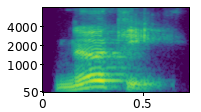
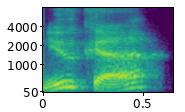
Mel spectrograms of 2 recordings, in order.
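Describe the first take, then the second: First: The word is said as 'nuchae'. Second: The word is said as 'nucha'. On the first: The speaker calls it right. "the official way you pronounce it is nuchae" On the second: The speaker calls it wrong. "I've been calling it the ligamentum nucha"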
